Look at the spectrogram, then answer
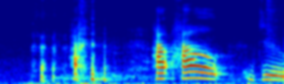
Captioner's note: Sonia and Albie laugh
